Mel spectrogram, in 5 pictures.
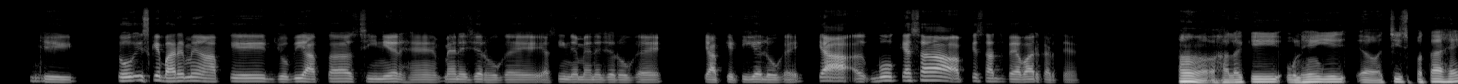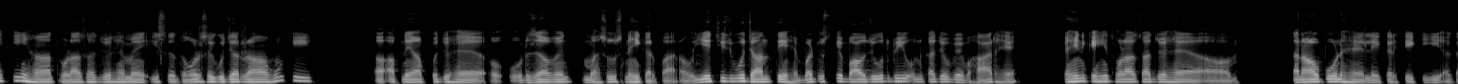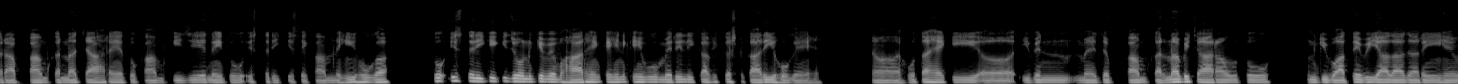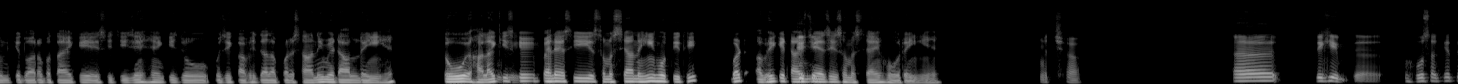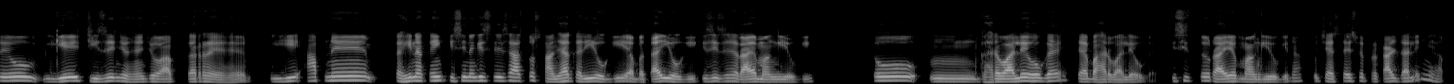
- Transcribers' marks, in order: in English: "सीनियर"; in English: "मैनेजर"; in English: "सीनियर मैनेजर"; in English: "टीएल"; "ऊर्जावान" said as "ऊर्जावन"; in English: "बट"; in English: "इवन"; in English: "बट"; in English: "टाइम"
- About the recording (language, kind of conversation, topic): Hindi, advice, ऊर्जा प्रबंधन और सीमाएँ स्थापित करना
